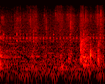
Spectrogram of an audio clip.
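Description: Faint rustling and light scraping as a poinsettia in a plastic nursery pot is handled over a planter, with a short spell of handling noise near the end.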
